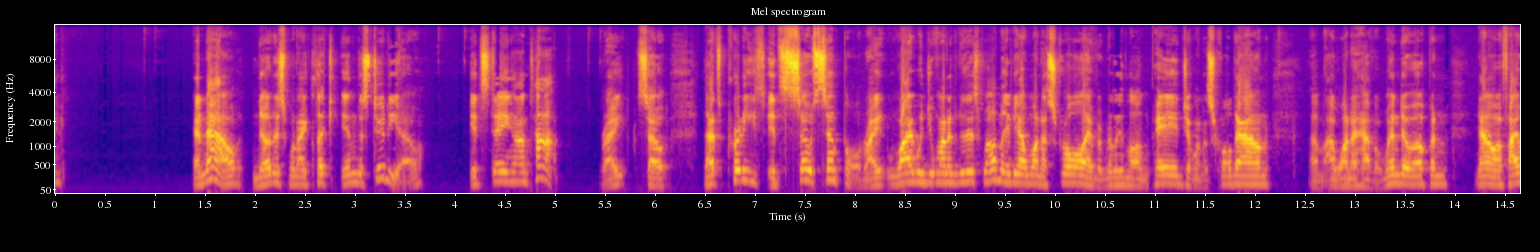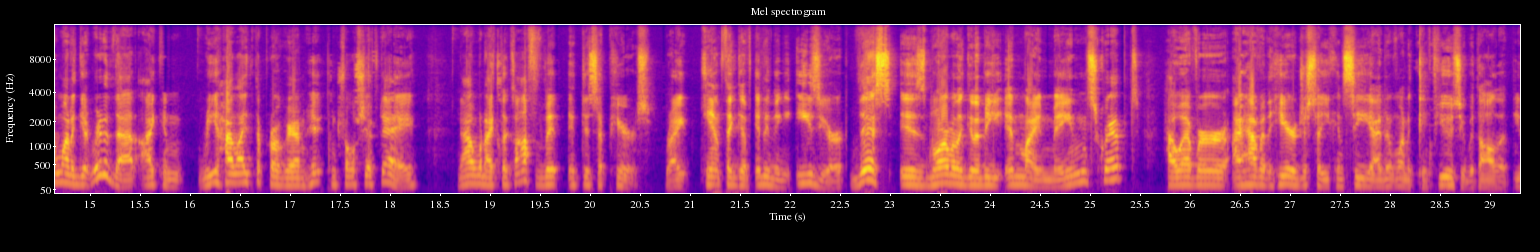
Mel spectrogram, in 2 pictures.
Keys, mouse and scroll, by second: 2.7 click, 3.8 click, 4.5 click, 5.3 click, 12.3 click, 16.1 click, 20.2 click, 22.5 click.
